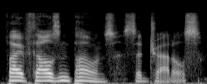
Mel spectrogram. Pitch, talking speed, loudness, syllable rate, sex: 155 Hz, 145 wpm, -17 LUFS, 3.7 syllables/s, male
